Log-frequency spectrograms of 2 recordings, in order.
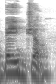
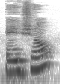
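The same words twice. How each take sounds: First: The double L sounds like a harder j. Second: The double L sounds like a soft sh. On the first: "a little bit harder as a j sound" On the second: "a sort of softer sound like sh"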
